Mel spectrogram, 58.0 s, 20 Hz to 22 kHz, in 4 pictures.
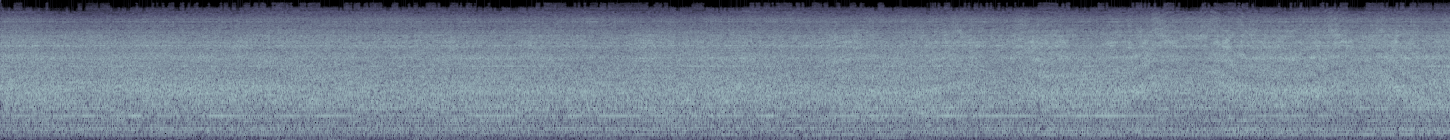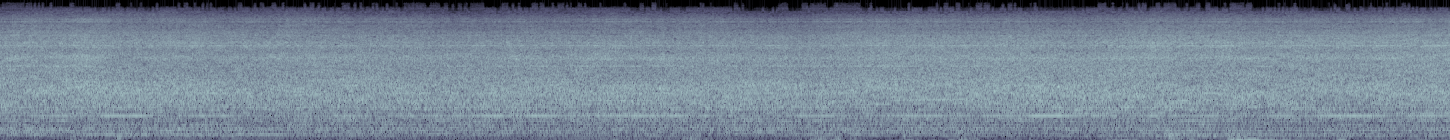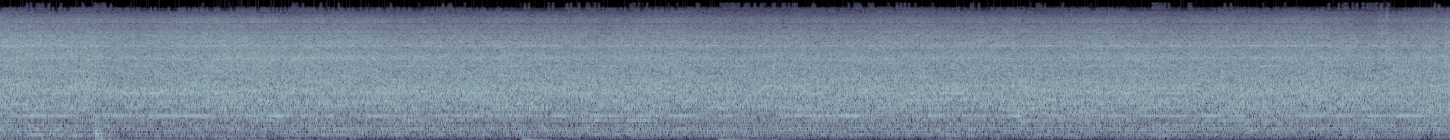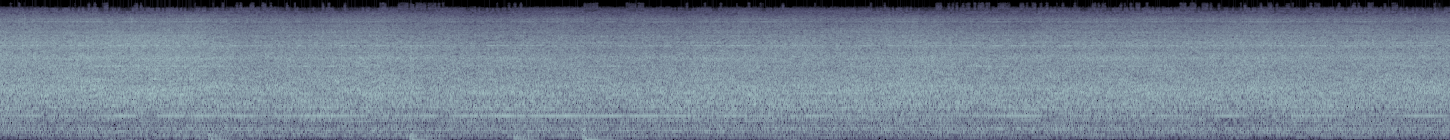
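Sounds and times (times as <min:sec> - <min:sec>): vacuum cleaner on carpet: 0:00.0 - 0:58.0
low bumps: 0:20.6 - 0:30.6, 0:43.8 - 0:51.6.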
